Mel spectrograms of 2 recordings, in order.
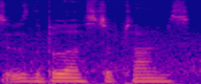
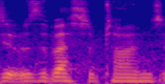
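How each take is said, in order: First: "blurst" said softly in place of best; softer deadpan "blurst of times"; Simpsons misquote. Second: Said in the usual way. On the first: Shown as a demonstration. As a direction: slip "blurst" in with a quiet deadpan. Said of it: "It's a Simpsons reference". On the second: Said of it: "You prefer The Tale of Two Cities".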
